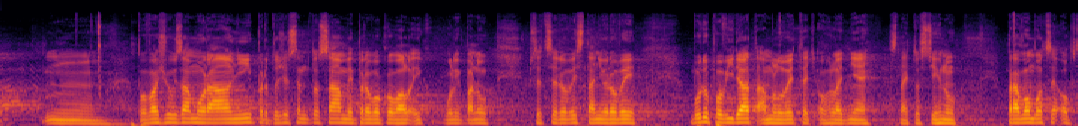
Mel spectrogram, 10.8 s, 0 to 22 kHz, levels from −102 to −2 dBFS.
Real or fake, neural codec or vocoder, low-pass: real; none; 14.4 kHz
